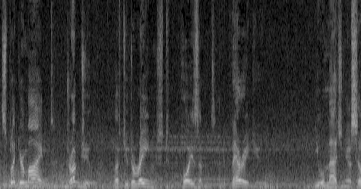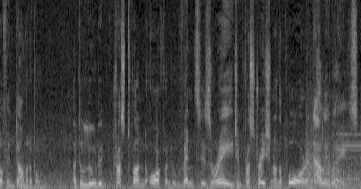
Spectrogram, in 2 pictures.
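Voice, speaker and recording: A man's voice: on the high side, sing-song, a little slow, background noise. A man playing a cruel, grandiose criminal mastermind with theatrical, taunting menace in a motion comic. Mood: gloating menace. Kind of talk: animated motion comic acting.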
